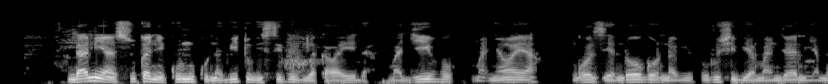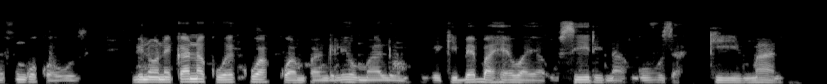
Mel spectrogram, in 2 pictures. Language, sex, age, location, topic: Swahili, male, 18-24, Kisumu, health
